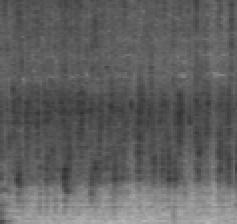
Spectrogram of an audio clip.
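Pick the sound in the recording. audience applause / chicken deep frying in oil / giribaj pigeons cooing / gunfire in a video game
chicken deep frying in oil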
